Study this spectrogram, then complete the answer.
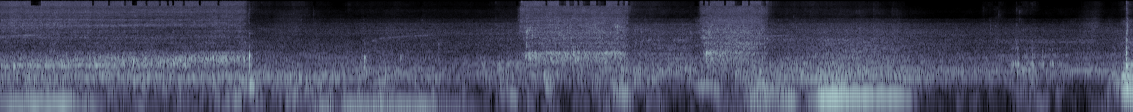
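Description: Water splashes and pours into a growing container holding purple sweet potato slips, in several bursts of hissing flow separated by brief pauses, close and moderately loud.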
